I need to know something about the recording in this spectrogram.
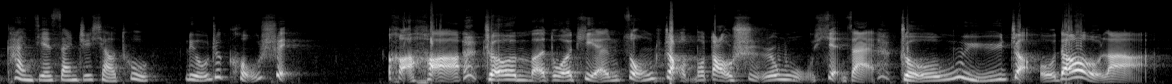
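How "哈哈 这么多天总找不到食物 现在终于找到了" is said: loud, slow greedy wolf voice; gloating wolf. A narrator's reading. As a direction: gloat over found prey like a hungry wolf. (饿狼得意的低吼)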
